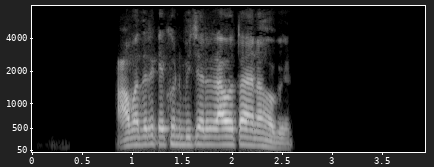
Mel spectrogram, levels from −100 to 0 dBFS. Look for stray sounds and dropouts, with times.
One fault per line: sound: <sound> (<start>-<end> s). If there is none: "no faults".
no faults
